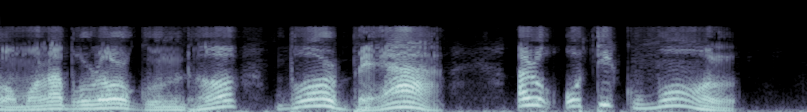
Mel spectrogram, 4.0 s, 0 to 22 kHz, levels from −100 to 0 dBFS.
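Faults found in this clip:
Speech grainy, rough, noisy throughout; nothing above 8.3 kHz. Likely Opus compression, CELT mode filling starved bands with noise, consistent with roughly 12 kbps.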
